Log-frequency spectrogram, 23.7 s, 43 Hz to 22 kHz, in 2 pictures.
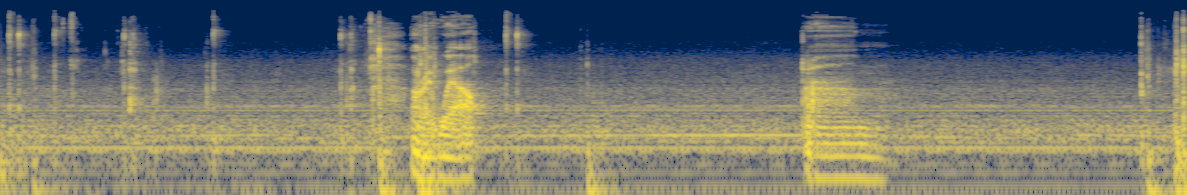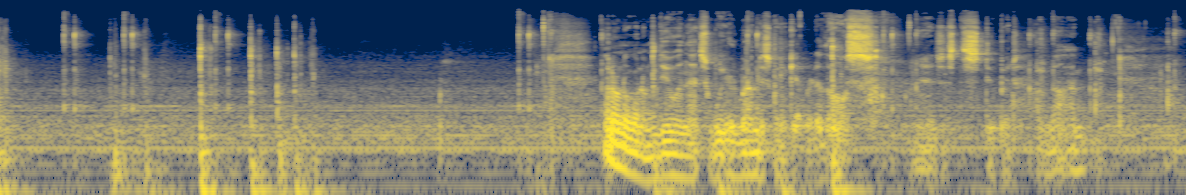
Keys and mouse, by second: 1.7-3.8 drag, 3.8 a, 4.3 ctrl+Tab, 11.8 ctrl+Tab, 13.1-14.6 drag, 13.8 e, 18.4 a, 20.2 x.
